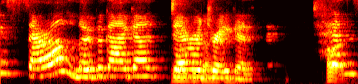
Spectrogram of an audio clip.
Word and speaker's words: Lobegeiger: it sarah no so my name is sarah loba geiger dera dragon 10th syllable so this is the first here you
